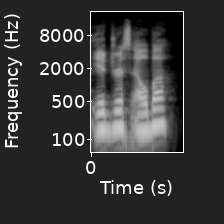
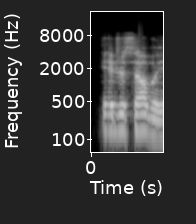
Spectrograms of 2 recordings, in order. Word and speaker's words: Idris Elba: Did I say it right? Idris Elba? – Idris Elba, yeah.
